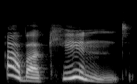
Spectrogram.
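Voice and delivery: drawn-out scolding sigh; Herzogin, tadelnd. A narrator's reading. (Herzogin tadelt Alice langsam und lauter)

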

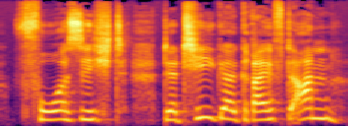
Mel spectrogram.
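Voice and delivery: a lightly voiced frightened man calling out; calling out a warning. A narrator's reading. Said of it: "rief einer der Menschen".

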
